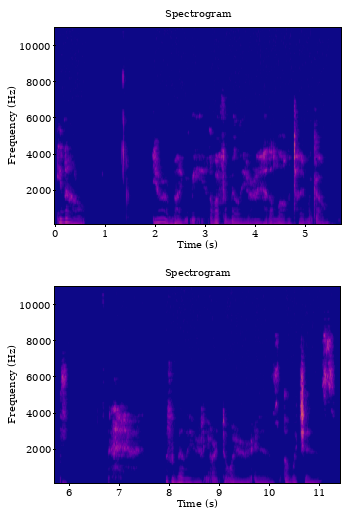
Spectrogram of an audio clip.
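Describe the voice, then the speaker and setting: A woman playing a playful, dominant forest witch in an ASMR roleplay, speaking softly and breathily close to a binaural mic, often slipping into a whisper, teasing and coaxing. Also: very deep voice, vocal fry, slightly rough, no room sound, highs cut off, exaggerated voice. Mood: playful, musing. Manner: slow, teasing, coaxing, with musing pauses. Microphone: close binaural microphone.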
